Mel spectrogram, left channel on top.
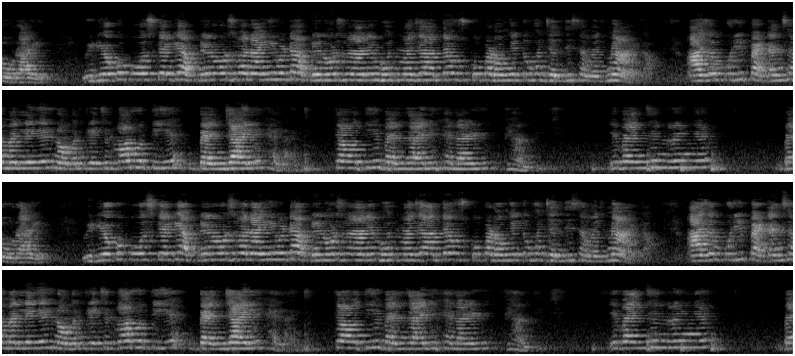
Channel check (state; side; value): normal; both; correlation 0.36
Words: वीडियो को पॉज करके अपने नोट्स बनाएंगे बेटा, अपने नोट्स बनाने में बहुत मजा आता है, उसको पढ़ोगे तो बहुत जल्दी समझ में आएगा। आज हम पूरी पैटर्न समझ लेंगे, नॉमेनक्लेचर। और होती है बेंजाइलिक हैलाइड। क्या होती है बेंजाइलिक हैलाइड, ध्यान दीजिए, ये बेंजीन रिंग है,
